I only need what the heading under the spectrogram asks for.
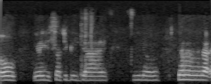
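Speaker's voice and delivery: high, weepy, tearful crying voice. Retelling what she said to him while crying: imitating someone bawling. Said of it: "she's just bawling and crying".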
